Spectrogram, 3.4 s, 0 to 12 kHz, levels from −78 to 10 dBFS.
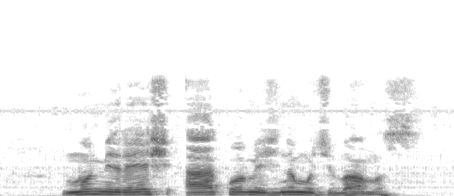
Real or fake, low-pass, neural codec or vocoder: real; 7.2 kHz; none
